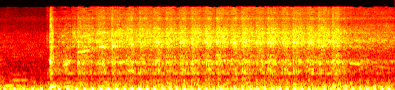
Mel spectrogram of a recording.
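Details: Tata Nano that stalled while running and would not restart since the day before; ignition connector refitted, dash lights on, in neutral. Starter cranks steadily at about three turns a second but the engine never catches; broken timing belt.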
